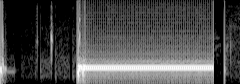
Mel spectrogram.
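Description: A telephone call transfer tone plays during a bank phone call as a single steady, mid-pitched beep lasting under two seconds, framed by a few faint clicks before and after, with no voices.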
